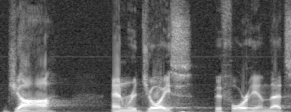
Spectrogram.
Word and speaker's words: Jah: Well, here's a word that only appears one time in the Bible, and that is God's name, Jah. Or they pronounce it many times, Yah, like in Yahweh. We say Jah as in Jehovah.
